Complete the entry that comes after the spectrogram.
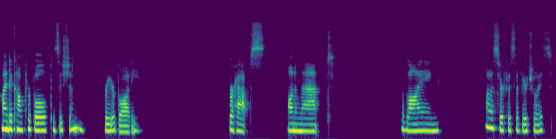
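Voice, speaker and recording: A woman meditation teacher guiding a body scan, speaking calmly and soothingly in short phrases with long pauses. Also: lowish voice, dry recording. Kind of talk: slow guided meditation, body scan narration.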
